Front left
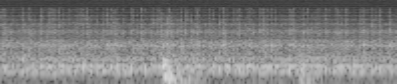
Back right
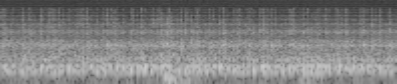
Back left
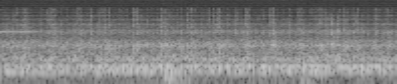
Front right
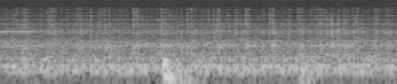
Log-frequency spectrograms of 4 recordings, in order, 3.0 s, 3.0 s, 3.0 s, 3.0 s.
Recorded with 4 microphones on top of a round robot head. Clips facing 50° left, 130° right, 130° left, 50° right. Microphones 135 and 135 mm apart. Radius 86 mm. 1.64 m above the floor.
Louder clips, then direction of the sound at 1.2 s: Front left 3 dB, front right 3 dB; 5° right.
